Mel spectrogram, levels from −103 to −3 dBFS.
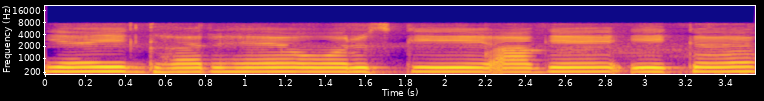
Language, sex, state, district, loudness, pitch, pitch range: Hindi, female, Goa, North and South Goa, -13 LUFS, 235 Hz, 235-245 Hz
